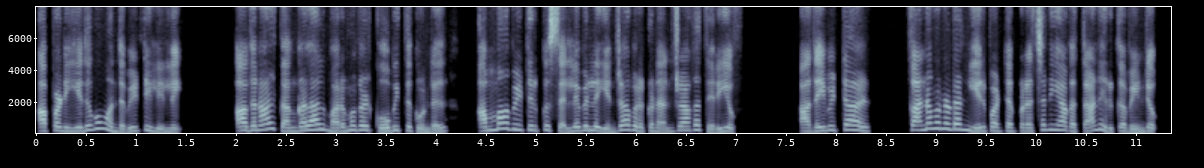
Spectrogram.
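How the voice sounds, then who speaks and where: A woman's voice: a little high, lively intonation, normal speed, clear, resonant tone, no room sound. Woman narrating an audio novel, dry close sound. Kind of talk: scripted storytelling narration.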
